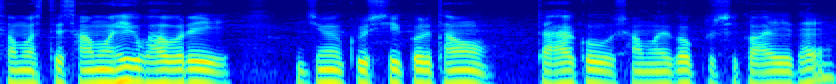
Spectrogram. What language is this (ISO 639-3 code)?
ori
